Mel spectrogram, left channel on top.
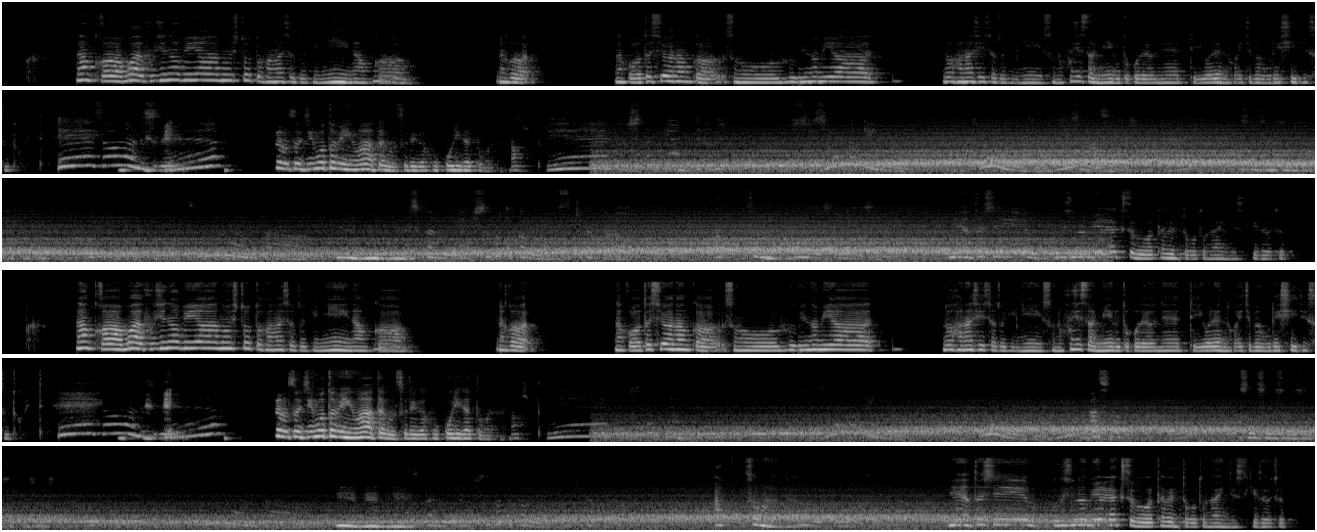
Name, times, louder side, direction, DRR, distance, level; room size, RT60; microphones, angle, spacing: voice 1, 0.7-4.0 4.9-5.3 6.1-9.0 9.4-13.3 14.3-14.4 14.8-14.9 15.9-18.1 19.9-20.0 24.0-24.3 25.5-26.8 29.6-30.4 33.4-34.1 35.7-39.1, right 3 dB, 50° right, 0.6 m, -28 dB
voice 2, 3.7-4.2 13.7-15.4 18.2-20.4 21.0-22.3 22.9-25.1 27.1-29.4 30.3-32.7 33.8-35.2, left 3 dB, 50° left, 0.7 m, -38 dB
sound 1, 19.0-37.4, left 3 dB, 65° left, 1.3 m, -31 dB
12.0 x 11.5 x 3.3 m
head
